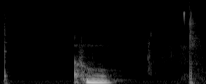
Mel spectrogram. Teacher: this is the glottal stop followed by U sound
